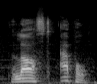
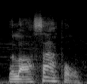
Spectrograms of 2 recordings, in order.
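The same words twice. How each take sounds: First: The final T of 'last' is clearly pronounced. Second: The final T of 'last' is dropped entirely. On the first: The speaker calls it right. "you should pronounce the T" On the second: The speaker calls it wrong. "not the last apple"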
